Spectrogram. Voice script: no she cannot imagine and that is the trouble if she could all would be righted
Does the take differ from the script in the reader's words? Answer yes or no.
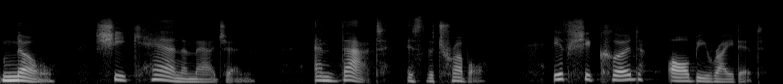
yes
